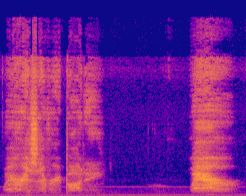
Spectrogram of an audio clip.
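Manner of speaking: soft, fast whispered Biden; Joe Biden whisper. Retold or imitated. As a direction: hush it like Biden leaning in. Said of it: "I'm doing my Joe Biden again".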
